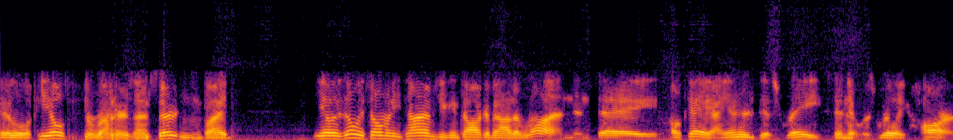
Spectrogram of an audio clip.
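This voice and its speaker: At a moderate pace, a man with an unremarkable speaking voice talks in a medium pitch with lively intonation. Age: 50s. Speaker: ultramarathon runner. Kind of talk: casual chat.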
